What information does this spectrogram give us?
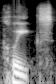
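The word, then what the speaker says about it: clique: of teenagers from different cleaks who Bond during a Saturday detention what's a cleck a click click it's pronounced click though yes FYI for those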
